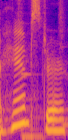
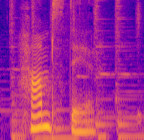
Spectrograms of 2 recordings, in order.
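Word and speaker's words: hámster: for hamster and remember even though this is a cognate and it's spelled the same way it's pronounced a little differently so for hamster we say hamster repeat after me hamster hamster hamster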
